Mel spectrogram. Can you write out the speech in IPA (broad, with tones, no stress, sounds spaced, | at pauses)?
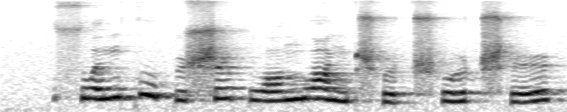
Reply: s w ə˧˥ n k u˥˩ p y˩ ʂ ɻ̩˥ p w ɔ˧˥ n̪ w ɑ˥˩ ŋ ʈ͡ʂʰ u˩ ʈ͡ʂʰ u˧˥ ʈ͡ʂʰ ɻ̩˧˥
